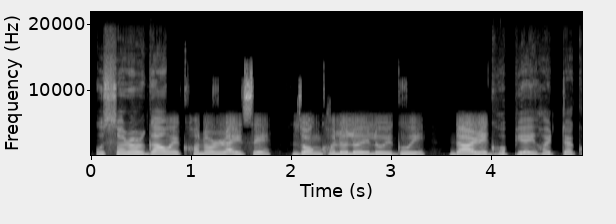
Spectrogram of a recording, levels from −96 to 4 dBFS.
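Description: Speech, with a Bluetooth SBC bit pool drop from 0.76 s to 4.02 s. Over that stretch the treble dulls abruptly and a gritty, grainy noise sits on the sound. The quality then returns at 4.02 s. With too few bits, the upper sub-bands are starved or left empty and the remaining bands are coarsely quantised. The sound fits a fall from a bit pool of 31 to about 8, near 66 kbps. Unlike a plain low-pass filter, it adds roughness as well as dullness, and unlike packet loss there are no gaps or clicks.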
